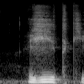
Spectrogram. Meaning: disgusting
- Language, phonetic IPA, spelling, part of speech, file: Belarusian, [ˈɣʲitkʲi], гідкі, adjective, Be-гідкі.ogg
